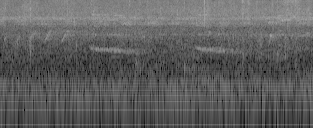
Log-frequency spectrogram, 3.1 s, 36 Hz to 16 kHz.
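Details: Ruddy kingfisher in Johor Bahru, Malaysia, in June 2022, giving two faint, drawn-out whistles, each sliding gently downward about a second apart, over a steady hiss of insects and background noise.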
